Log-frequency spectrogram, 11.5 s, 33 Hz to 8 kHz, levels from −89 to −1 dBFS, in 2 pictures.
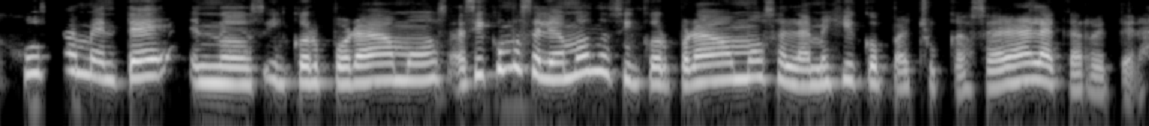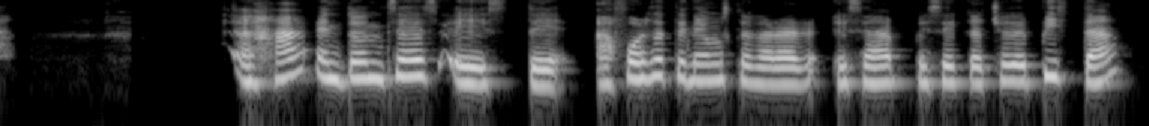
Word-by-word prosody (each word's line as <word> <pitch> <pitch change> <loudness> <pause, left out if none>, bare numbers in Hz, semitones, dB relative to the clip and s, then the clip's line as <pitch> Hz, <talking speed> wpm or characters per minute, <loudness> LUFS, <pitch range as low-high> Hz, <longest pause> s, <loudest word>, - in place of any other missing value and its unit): justamente 315 -5 +1
nos 215 -2 +2
incorporábamos, 235 +3 +2
así 315 - -1
como 405 +4 +2
salíamos, 310 0 +3
nos 335 -6 0
incorporábamos 235 +5 +1
a - - +1
la 200 -2 +2
México-Pachuca, 210 -7 -5
o 160 - -14
sea, 185 +2 -3
era 235 +4 +4
la 240 -3 +3
carretera. 160 -6 -10 1.1
Ajá, 260 +8 +1
entonces, 265 +1 +1
este, 210 -3 -1
a 215 - -3
fuerza 270 +3 +1
teníamos 245 -2 -3
que 240 - -5
agarrar 210 -1 -1
esa 220 0 -2
pues, 220 +1 -8
el 225 -1 -2
cacho 220 +2 -4
de 235 - 0
pista 270 +2 -1
235 Hz, 155 wpm, -24 LUFS, 215-270 Hz, 1.1 s, era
